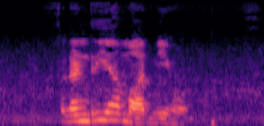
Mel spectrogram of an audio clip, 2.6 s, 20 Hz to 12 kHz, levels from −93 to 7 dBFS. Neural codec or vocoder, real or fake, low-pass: vocoder, 44.1 kHz, 128 mel bands every 256 samples, BigVGAN v2; fake; 10.8 kHz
